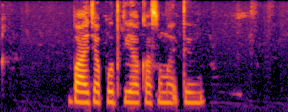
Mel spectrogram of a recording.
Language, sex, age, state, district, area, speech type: Santali, female, 30-45, West Bengal, Jhargram, rural, spontaneous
